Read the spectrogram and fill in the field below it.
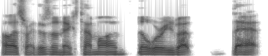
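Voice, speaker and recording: Gravelly, bright-toned male reactor. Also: on the low side, completely flat delivery, fast, dry recording, clean studio sound. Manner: explains at length, self-correcting, musing. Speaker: reaction show host. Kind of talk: casual reaction discussion.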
